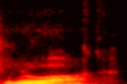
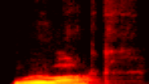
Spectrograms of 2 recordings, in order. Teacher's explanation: It is actually a furtive patak, so it's ruach. You pronounce the A vowel before you get to the chet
